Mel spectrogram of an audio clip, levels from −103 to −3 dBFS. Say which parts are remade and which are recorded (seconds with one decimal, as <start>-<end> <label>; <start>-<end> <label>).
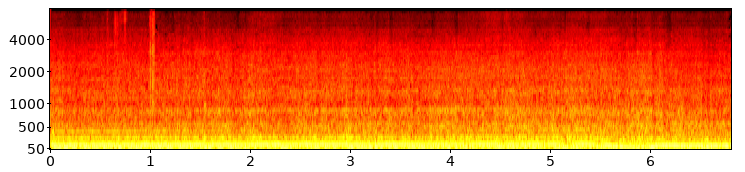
0.0-1.0 remade; 1.0-2.2 recorded; 2.2-6.8 remade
